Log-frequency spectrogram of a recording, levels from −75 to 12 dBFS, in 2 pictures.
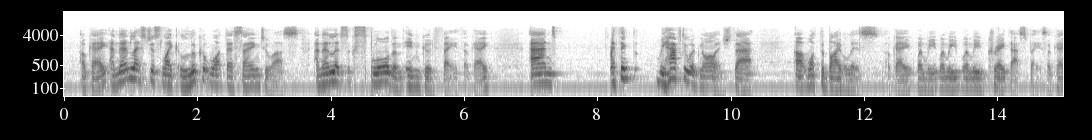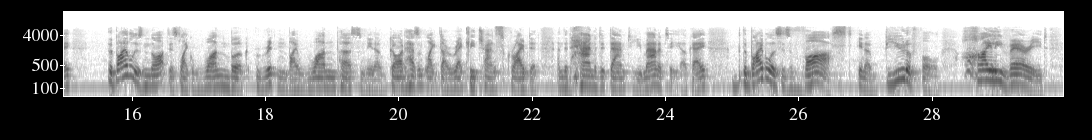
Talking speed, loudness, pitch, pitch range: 170 wpm, -27 LUFS, 120 Hz, 110-135 Hz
